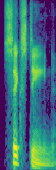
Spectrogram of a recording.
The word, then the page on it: Sixtine: American English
